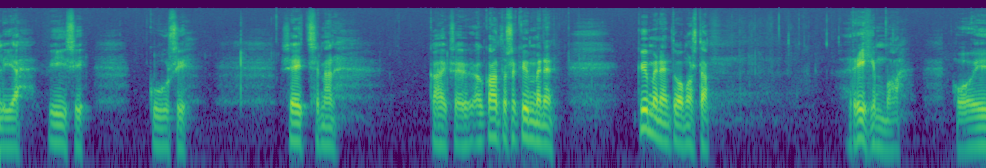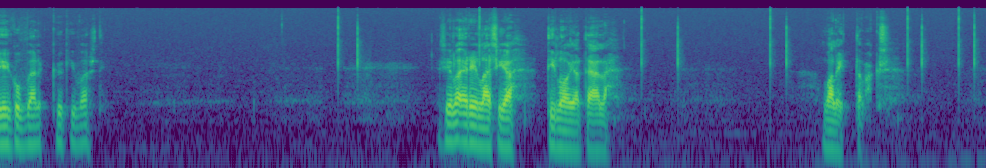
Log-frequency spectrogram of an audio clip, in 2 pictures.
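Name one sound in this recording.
An elderly man talks calmly and close by, in short bursts with pauses.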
